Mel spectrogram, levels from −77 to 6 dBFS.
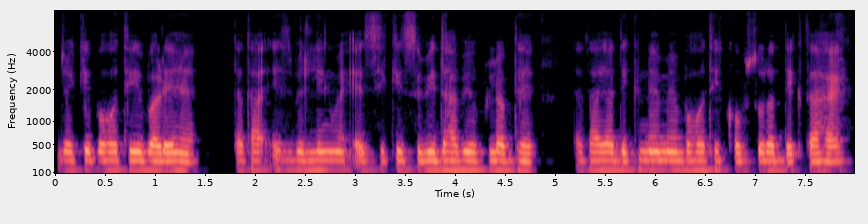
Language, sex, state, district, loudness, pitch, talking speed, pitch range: Hindi, male, Jharkhand, Jamtara, -18 LUFS, 125 Hz, 185 wpm, 120-125 Hz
